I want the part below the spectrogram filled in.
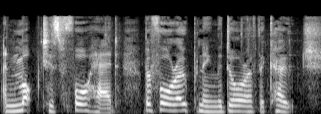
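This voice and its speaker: In an unremarkable speaking voice, a woman talks at a moderate pace with a medium pitch. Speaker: audiobook narrator. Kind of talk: audiobook narration.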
